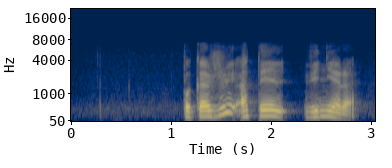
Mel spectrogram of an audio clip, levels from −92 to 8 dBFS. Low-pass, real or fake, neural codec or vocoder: 7.2 kHz; fake; vocoder, 44.1 kHz, 128 mel bands, Pupu-Vocoder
